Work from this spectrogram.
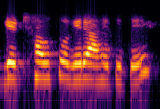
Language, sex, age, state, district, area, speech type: Marathi, female, 30-45, Maharashtra, Wardha, rural, conversation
